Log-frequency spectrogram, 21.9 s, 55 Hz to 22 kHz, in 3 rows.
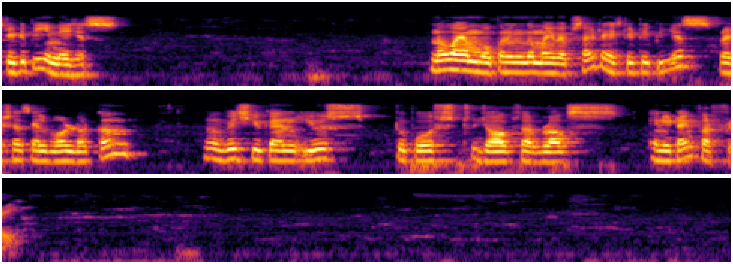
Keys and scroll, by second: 6.5-9.2 typing, 11.1-15.4 typing, 19.5 Delete, 20.1 Return.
